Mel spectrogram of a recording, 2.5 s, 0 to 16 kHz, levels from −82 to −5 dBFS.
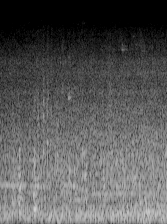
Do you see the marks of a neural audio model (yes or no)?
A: no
